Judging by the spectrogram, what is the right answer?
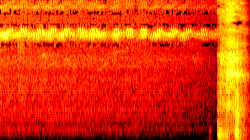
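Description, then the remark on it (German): A steady, high-pitched cricket-chirping sound effect pulses continuously for about three seconds, then cuts off abruptly as a louder burst of voice begins at the end. “Hier Grillenzuppen einfügen.”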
